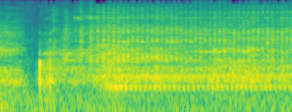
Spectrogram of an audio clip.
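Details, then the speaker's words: Medical suction machine, set to maximum pressure, switched on and suctioning a cup of water in a setup demonstration: a switch click, then a steady whooshing, humming motor noise. "So let's go ahead and turn this on and use it on a cup of water to demonstrate the suction."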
